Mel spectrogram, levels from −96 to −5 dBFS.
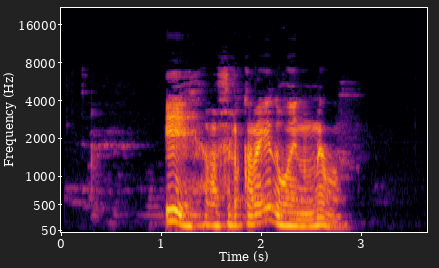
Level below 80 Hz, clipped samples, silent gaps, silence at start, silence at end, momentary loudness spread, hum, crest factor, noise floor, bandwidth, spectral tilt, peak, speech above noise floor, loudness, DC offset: -60 dBFS; under 0.1%; none; 1.05 s; 0.8 s; 7 LU; none; 18 dB; -77 dBFS; 7.6 kHz; -5.5 dB/octave; -6 dBFS; 56 dB; -21 LUFS; under 0.1%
